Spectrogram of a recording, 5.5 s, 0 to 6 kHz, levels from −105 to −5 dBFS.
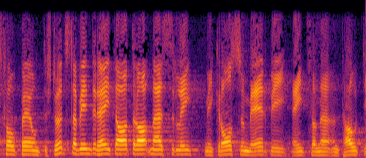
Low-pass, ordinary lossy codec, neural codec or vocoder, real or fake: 5.4 kHz; none; none; real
